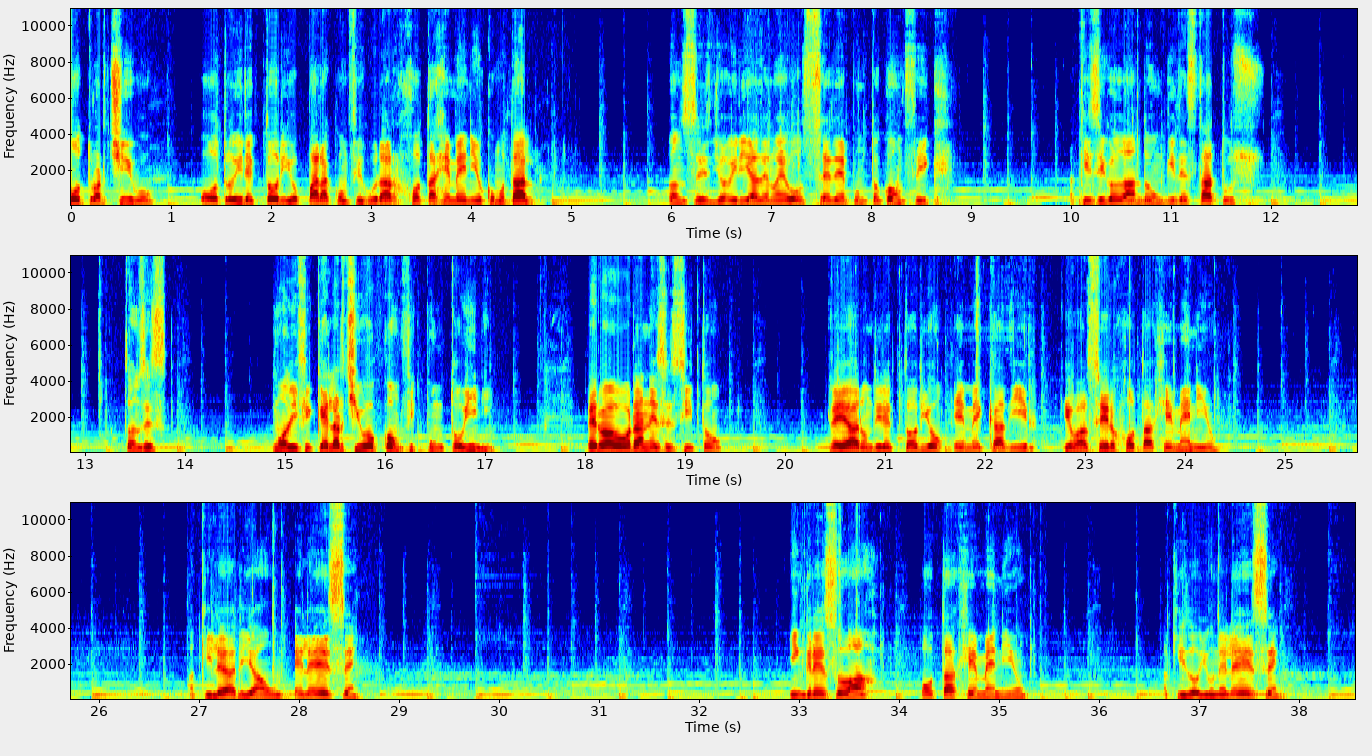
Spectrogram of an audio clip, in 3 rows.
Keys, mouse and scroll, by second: 5.0-7.6 typing, 7.7 Return, 9.1-12.1 typing, 18.6-25.5 typing, 26.8-27.7 typing, 32.8-37.2 typing.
